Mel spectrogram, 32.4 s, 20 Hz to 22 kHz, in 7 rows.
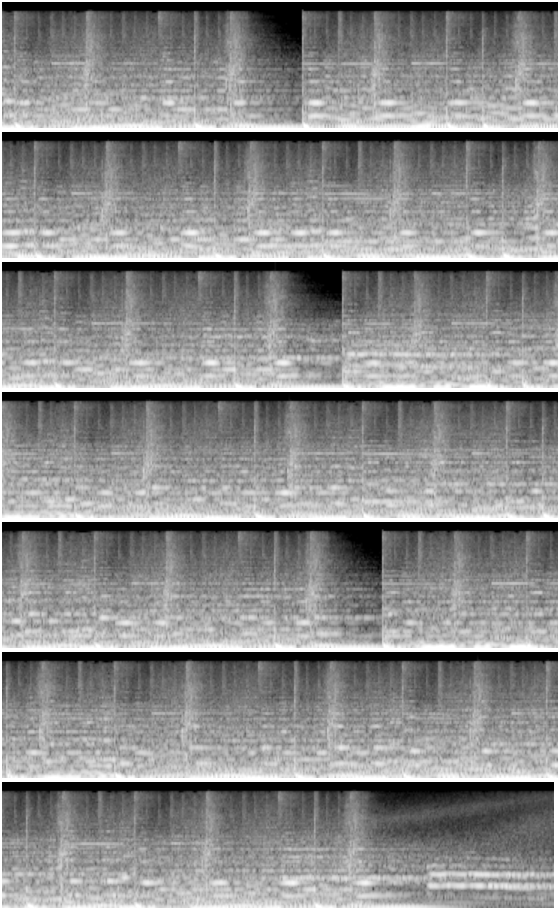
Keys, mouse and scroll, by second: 0.3-1.6 scroll up 1, 1.6 middle click, 18.3 double click, 21.7 space, 22.5 space, 23.4 space, 24.0 middle click, 24.3 double click, 25.4 double click, 31.3 typing.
